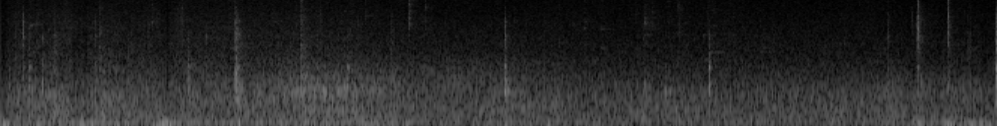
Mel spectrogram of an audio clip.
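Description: Hand screwdriver driving screws through a metal mounting bracket into an overhead beam: faint, irregular clicks and ticks as the screw and bracket are turned, over a quiet low background.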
